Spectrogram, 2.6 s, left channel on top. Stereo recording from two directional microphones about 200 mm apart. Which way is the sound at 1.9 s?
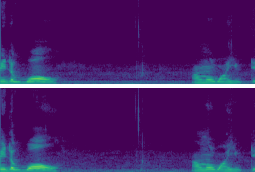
25° right (ahead or behind).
